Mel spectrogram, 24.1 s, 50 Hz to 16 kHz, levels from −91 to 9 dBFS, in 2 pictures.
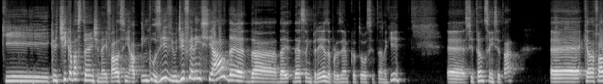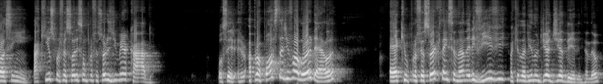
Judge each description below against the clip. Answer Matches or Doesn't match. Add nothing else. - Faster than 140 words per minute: Matches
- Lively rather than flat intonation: Matches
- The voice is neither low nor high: Doesn't match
